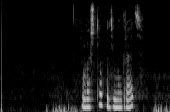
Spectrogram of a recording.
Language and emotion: Russian, neutral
